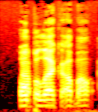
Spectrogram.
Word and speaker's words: Opelika: I'm in Opelika. Am I saying that right? – Yeah. – Opelika, Alabama.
